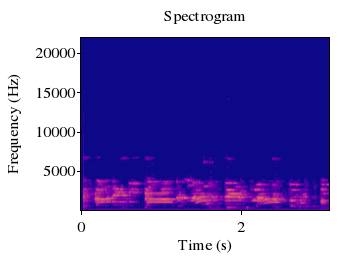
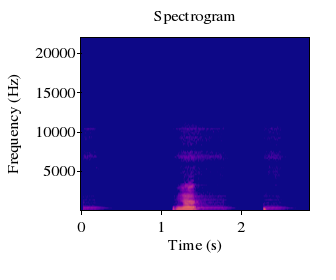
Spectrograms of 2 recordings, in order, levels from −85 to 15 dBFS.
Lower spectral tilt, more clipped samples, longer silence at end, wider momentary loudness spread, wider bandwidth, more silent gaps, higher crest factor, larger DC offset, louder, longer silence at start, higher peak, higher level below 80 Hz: second, -0.5 dB/octave vs -8 dB/octave; neither; second, 0 s vs 0.55 s; second, 7 LU vs 22 LU; second, 7.2 kHz vs 11 kHz; neither; second, 16 dB vs 22 dB; neither; about the same, -33 LUFS vs -35 LUFS; second, 0 s vs 1.15 s; about the same, -18 dBFS vs -16 dBFS; second, -88 dBFS vs -76 dBFS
